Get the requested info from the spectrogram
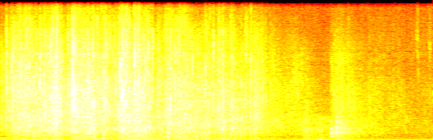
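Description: A plastic bag crinkling and rustling as it is handled, loudest over the first two seconds and then dying away, with one short rustle near the end.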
